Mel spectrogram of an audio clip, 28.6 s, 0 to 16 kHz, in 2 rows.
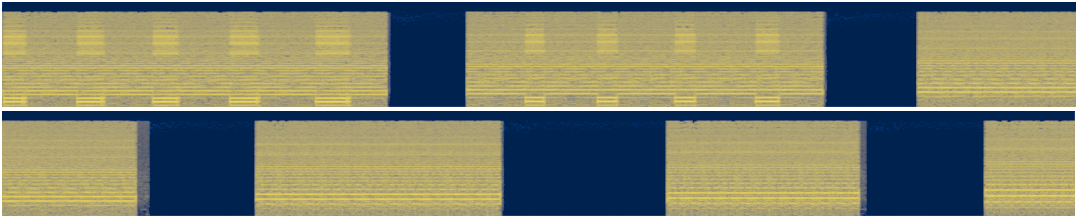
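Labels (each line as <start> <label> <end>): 0.0 A metallic thumping sound repeats rhythmically. 4.6
0.0 A metallic sound plays monotonously. 5.1
6.2 A metallic sound plays monotonously. 11.0
7.0 A metallic thumping sound repeats rhythmically. 10.4
12.2 A metallic sound plays monotonously. 16.1
17.7 A metallic sound plays monotonously. 21.0
23.2 A metallic sound plays monotonously. 25.8
27.4 A metallic sound plays monotonously. 28.6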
